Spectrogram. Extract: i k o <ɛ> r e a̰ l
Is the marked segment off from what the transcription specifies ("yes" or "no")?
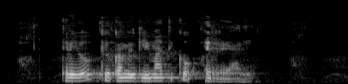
no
